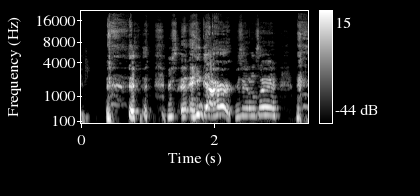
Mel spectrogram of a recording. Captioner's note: laughing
